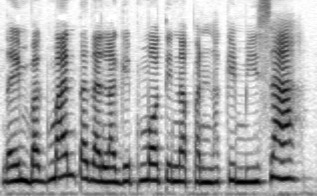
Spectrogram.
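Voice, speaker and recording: A woman playing a gossipy, motherly storekeeper in a comedy radio drama, chatty, with a drawn-out teasing delivery. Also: a little high, steady tone, lightly acted.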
